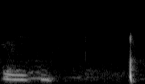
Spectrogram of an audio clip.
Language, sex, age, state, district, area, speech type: Dogri, female, 18-30, Jammu and Kashmir, Reasi, rural, conversation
